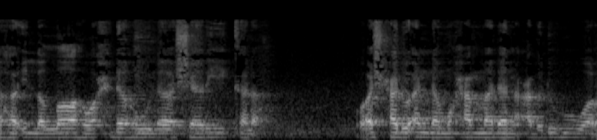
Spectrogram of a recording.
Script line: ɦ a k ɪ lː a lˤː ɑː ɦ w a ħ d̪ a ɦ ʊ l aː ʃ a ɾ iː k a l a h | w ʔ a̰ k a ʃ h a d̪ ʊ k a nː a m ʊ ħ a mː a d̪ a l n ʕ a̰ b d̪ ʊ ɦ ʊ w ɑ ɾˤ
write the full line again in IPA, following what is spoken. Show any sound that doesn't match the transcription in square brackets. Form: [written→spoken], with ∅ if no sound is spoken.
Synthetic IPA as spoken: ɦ a [k→ʔ] ɪ lː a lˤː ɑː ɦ w a ħ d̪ a ɦ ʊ l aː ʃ a ɾ iː k a l a h | w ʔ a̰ [k→ʔ] a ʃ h a d̪ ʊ [k→ʔ] a nː a m ʊ ħ a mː a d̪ a [l→∅] n ʕ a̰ b d̪ ʊ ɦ ʊ w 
